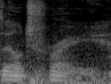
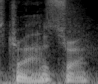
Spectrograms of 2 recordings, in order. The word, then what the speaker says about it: El Tri: Huh? It's Tri. – Well, I've heard El Trey. – No, T-R-I. – I know, but they don't say it like that. They call it El Trey. – It's called El Trey. – Look it up. It's not El Trey.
